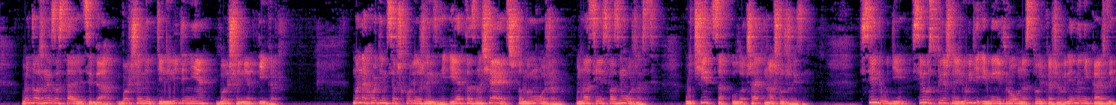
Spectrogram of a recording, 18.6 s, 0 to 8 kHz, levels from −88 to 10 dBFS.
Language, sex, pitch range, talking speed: Polish, male, 105-155 Hz, 130 wpm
